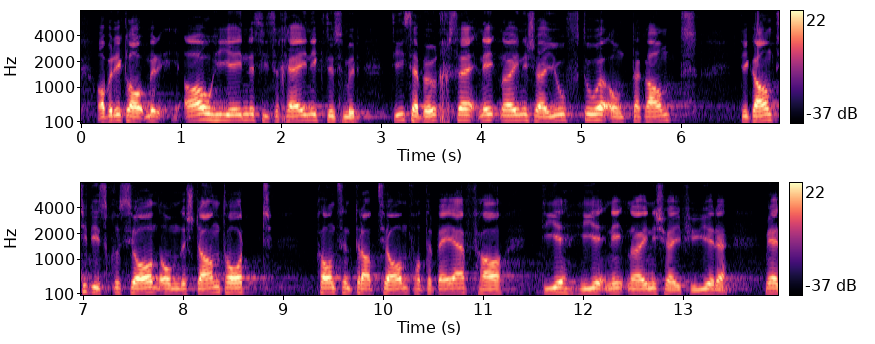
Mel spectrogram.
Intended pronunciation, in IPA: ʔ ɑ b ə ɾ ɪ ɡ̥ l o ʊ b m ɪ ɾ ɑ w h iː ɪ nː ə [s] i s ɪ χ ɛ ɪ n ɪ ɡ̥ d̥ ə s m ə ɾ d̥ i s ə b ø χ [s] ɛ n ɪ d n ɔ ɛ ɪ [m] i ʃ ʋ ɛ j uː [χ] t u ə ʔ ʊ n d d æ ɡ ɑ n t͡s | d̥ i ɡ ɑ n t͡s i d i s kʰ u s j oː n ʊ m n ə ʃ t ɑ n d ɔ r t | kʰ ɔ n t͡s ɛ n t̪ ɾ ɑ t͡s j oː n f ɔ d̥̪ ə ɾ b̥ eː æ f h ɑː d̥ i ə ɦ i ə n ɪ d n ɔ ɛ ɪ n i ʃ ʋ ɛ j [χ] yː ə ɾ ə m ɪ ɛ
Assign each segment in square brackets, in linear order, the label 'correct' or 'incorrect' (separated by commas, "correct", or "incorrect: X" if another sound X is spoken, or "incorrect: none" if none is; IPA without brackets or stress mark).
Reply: correct, correct, incorrect: n, incorrect: f, incorrect: f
